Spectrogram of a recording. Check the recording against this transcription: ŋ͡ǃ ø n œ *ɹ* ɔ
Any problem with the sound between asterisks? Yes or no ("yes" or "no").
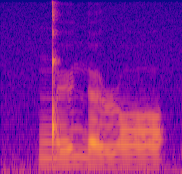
no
